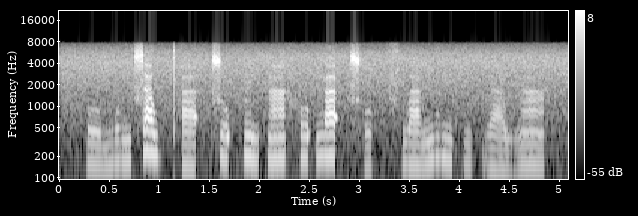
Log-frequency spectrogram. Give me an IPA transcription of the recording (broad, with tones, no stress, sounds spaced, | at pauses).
o˨˩ m o˧ ŋ s a˥˧ w pʰ a˨ ʔ t͡s o˦ ʔ p ẽ˥˧ k ã˦ h o˦ ʔ ŋ a˦ ʔ t͡sʰ o˨ k̚ t͡ɕʰ w a˧ ŋ u˥˧ ŋ k u˨ p̚ l a˨˩ w l ã˥˧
